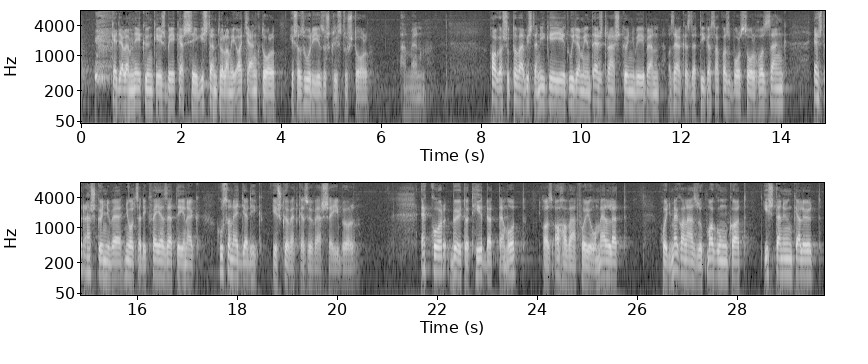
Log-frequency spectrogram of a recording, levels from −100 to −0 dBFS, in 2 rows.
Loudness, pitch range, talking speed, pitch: -20 LUFS, 100-115 Hz, 95 wpm, 110 Hz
